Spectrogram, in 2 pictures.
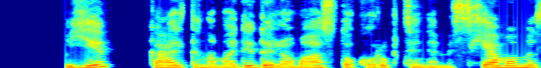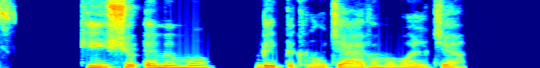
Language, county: Lithuanian, Utena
